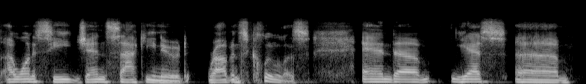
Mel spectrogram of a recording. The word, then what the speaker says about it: Psaki: It's Jen Psaki, but there's silent P up front. It's a weird name. It's like if I spelled my name Howard Pstern.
